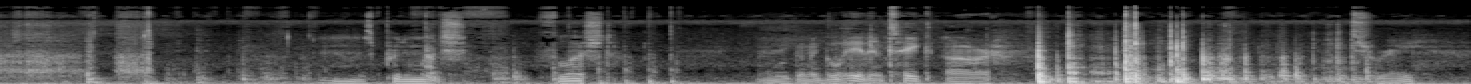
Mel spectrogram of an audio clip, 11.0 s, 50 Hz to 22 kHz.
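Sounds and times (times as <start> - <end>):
hard plastic clacks and knocks: 3.2 - 5.2, 7.8 - 10.4.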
